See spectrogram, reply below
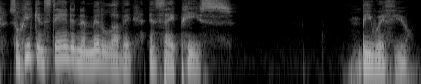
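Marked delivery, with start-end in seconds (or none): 2.2-5.1 gentle blessing. Retold or imitated. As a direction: breathe the words like a blessing. Jesus's gentle greeting, repeated.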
